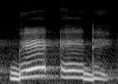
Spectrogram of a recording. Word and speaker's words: bed: Sedangkan kalau untuk bahasa Inggrisnya tempat tidur, itu biasa saja. Bed.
